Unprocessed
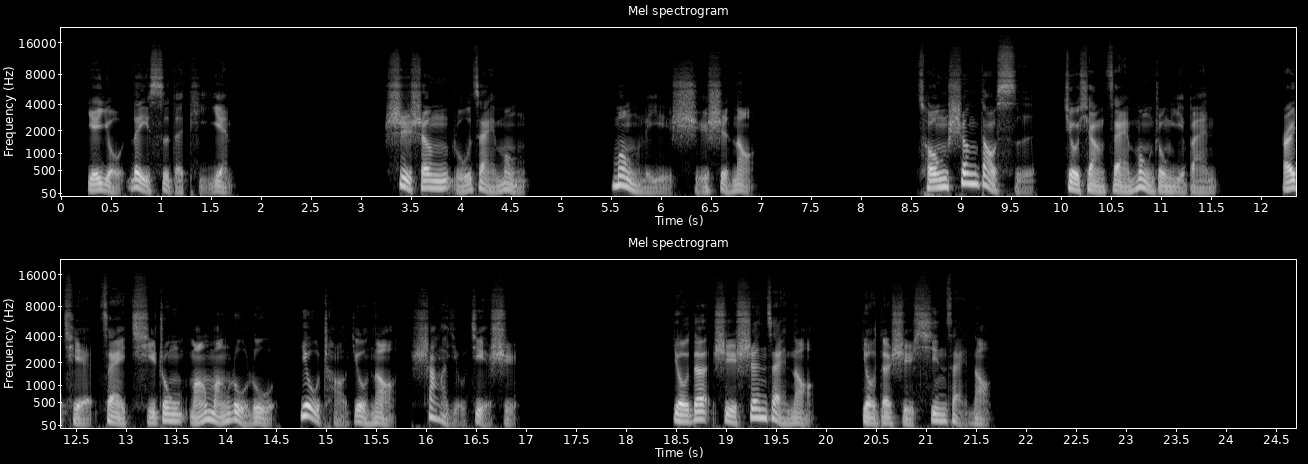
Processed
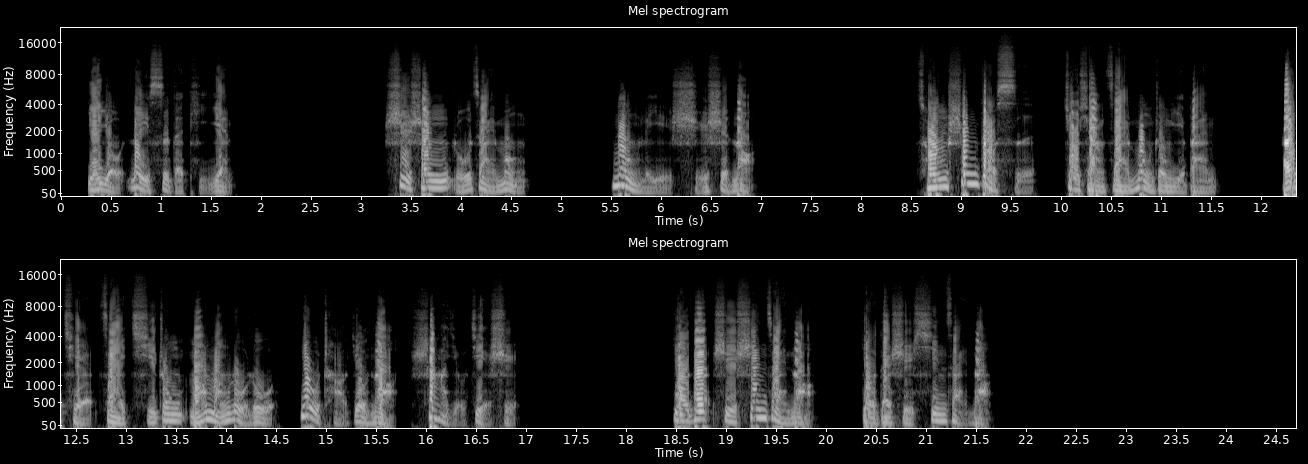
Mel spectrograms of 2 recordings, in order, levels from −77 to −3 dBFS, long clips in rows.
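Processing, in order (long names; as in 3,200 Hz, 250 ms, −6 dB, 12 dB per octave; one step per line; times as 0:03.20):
hollow resonant body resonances 780/1,400 Hz, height 17 dB, ringing for 35 ms
harmonic generator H 6 −19 dB, 7 −11 dB, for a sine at −1 dBFS
level −1 dB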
